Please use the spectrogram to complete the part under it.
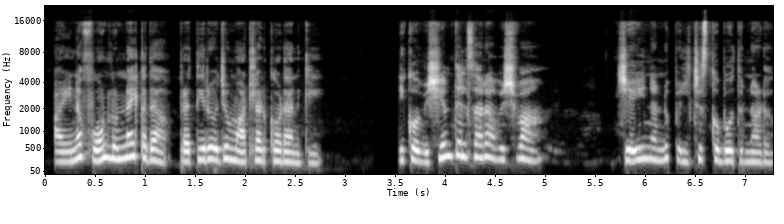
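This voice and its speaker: A woman's voice: a little high, husky, no echo, studio quality. A woman voicing a dutiful young female student who speaks earnestly and respectfully. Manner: earnest, respectful, excited chatter.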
